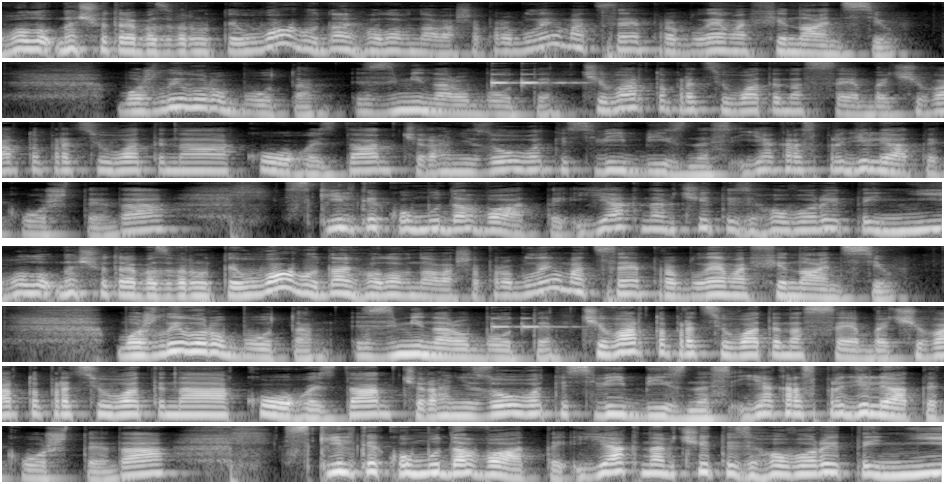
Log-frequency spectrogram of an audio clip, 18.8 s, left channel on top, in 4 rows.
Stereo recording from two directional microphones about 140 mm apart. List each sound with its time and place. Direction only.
0.0 s speech: 20° left (ahead or behind)
0.7 s a woman's voice: 20° right (ahead or behind)
1.1 s speech: 40° right (ahead or behind)
3.9 s speech: 10° right (ahead or behind)
5.3 s speech: 65° right (ahead or behind)
6.0 s speech: 45° right (ahead or behind)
